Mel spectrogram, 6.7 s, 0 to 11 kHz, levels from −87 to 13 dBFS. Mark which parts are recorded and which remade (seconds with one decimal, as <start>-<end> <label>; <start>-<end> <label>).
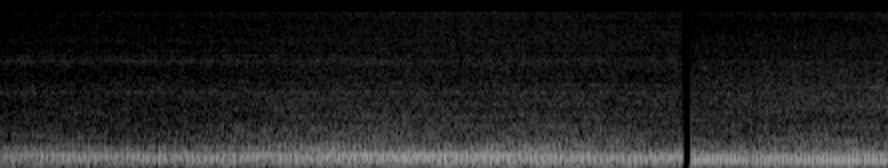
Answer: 0.0-6.7 recorded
